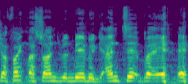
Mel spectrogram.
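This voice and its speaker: A man with a Scottish accent at a fairly quick pace, with noticeable background noise. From Scotland. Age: 40s. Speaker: ham radio operator. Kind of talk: casual chat. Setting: radio contact. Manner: halting.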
